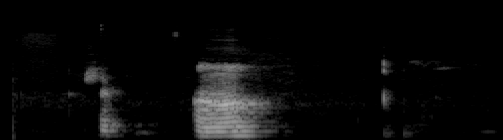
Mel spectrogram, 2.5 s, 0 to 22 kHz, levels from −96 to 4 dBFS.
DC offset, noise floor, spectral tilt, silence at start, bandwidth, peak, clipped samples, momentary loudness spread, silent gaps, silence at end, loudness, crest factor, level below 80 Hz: under 0.1%; -84 dBFS; -6 dB/octave; 0.4 s; 11 kHz; -20 dBFS; under 0.1%; 24 LU; none; 1.2 s; -36 LUFS; 22 dB; under -90 dBFS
